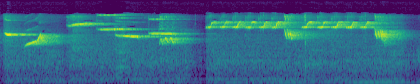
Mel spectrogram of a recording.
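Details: A tame Sunda bulbul that sings nonstop and can be handled. Bright downslurred whistles are followed by a rapid, buzzy, high trill and two emphatic falling notes.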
